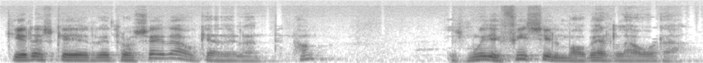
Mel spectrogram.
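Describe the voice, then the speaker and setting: A middle-aged man preaching a sermon, swinging loud exclamations to hushed, almost whispered asides. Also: medium pitch, moderate pace, breathy edge, muffled recording. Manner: lively preaching with sudden drops to near-whisper. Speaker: pastor.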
